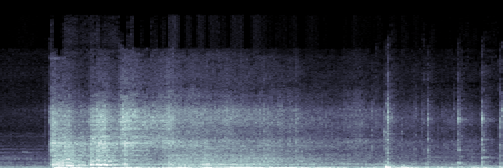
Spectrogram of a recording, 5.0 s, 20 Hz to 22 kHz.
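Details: Junkyard Oldsmobile 350 V8, sat for years, being started on an engine stand for a 1969 Cutlass: loud, uneven low churning about three pulses a second that never catches. Cranks, no start, no fire; cause unconfirmed.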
